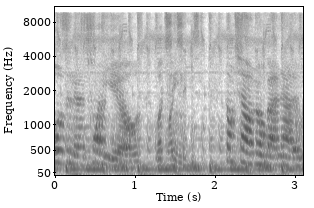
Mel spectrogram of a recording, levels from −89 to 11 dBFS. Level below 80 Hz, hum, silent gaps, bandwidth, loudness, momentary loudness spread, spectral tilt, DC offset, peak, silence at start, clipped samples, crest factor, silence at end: -50 dBFS; none; none; 10.5 kHz; -29 LUFS; 7 LU; -4.5 dB/octave; under 0.1%; -10 dBFS; 0 s; under 0.1%; 18 dB; 0 s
